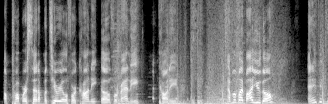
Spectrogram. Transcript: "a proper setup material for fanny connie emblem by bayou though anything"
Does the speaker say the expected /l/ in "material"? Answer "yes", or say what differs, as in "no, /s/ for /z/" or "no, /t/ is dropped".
no, /n/ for /l/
